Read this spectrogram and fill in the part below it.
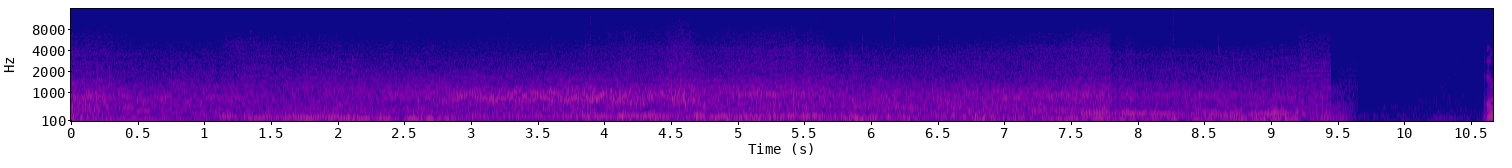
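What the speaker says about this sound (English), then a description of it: "With a little bit more hypercar traffic scooting by" Hypercars scoot past in a Le Mans racing video game, steady engine drones with shifting pitch sweeping by continuously, loud and close, then cutting out abruptly near the end.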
